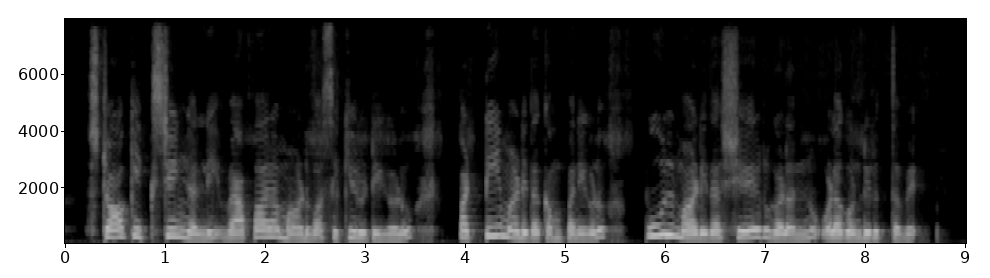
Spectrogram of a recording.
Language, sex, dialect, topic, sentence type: Kannada, female, Mysore Kannada, banking, statement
